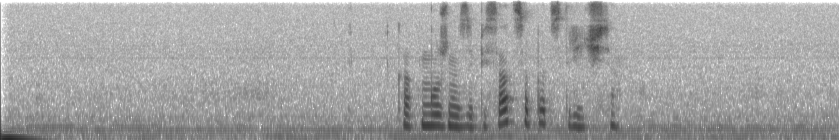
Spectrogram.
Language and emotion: Russian, neutral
